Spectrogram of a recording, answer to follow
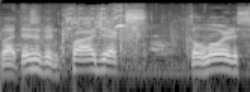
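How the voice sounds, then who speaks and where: A man speaks slowly, at a fairly slow pace, with fairly even intonation through noticeable background noise. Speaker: aquarium hobbyist YouTuber. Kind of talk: casual video update.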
